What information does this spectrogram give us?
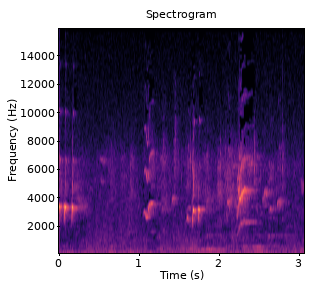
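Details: European greenfinch song from a male and female: scattered short high chirps and clipped whistles, spaced about half a second to a second apart against a quiet background.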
